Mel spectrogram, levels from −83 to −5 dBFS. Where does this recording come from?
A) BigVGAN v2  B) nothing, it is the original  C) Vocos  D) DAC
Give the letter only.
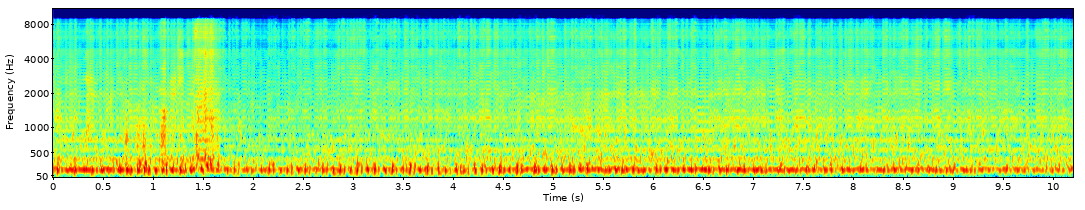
C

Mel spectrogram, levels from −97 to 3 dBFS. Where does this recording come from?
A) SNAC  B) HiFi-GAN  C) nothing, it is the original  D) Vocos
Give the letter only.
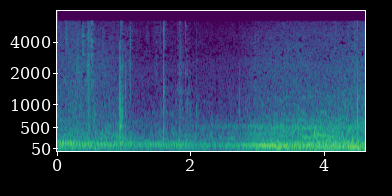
C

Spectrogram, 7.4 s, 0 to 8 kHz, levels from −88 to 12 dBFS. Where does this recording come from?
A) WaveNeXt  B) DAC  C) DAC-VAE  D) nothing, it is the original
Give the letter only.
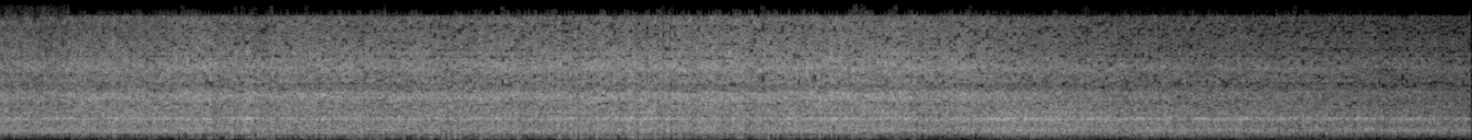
A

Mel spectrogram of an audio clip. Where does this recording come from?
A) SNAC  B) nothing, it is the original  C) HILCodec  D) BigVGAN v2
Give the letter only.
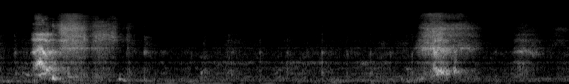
C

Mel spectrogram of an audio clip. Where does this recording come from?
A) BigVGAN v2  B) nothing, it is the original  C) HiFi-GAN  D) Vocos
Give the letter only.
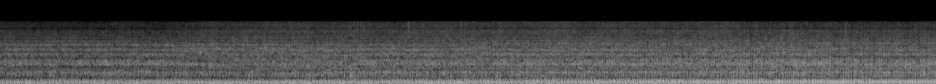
D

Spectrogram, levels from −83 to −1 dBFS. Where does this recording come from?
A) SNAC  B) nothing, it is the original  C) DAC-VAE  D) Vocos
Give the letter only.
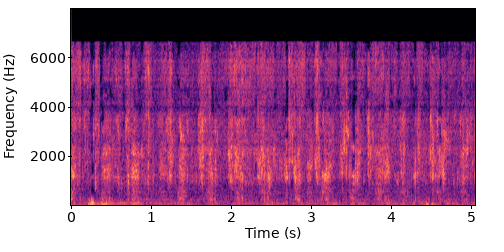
D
